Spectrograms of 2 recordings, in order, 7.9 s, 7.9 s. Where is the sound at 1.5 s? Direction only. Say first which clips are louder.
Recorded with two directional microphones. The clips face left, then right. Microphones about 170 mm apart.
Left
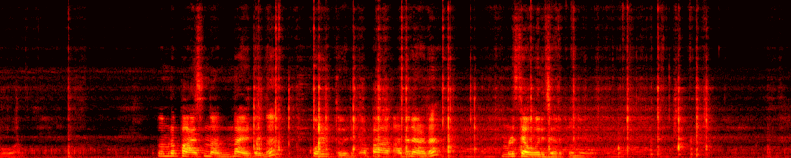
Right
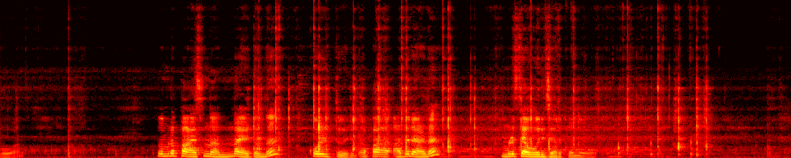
Right 4 dB; 55° right (ahead or behind).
